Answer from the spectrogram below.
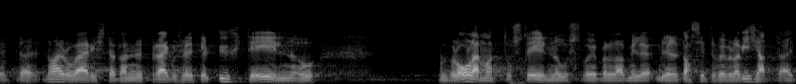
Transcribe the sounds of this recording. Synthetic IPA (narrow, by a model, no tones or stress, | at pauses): et̪nɑeɾuvæːɾist̪ɑd̪̥ɑnyːd̪̥̚prɑeɡ̥uselhet̪ke̞lyht̪eeːlnɤw | vɤjbo̞lːɑole̞mɑt̪ːˑust̪e̞ːlnɤust̪vɤjbo̞lːɑmilːemilːelet̪ɑht̪sit̪ːevɤjb̥o̞lːɑviɦjɑt̪ːˑɑet̪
